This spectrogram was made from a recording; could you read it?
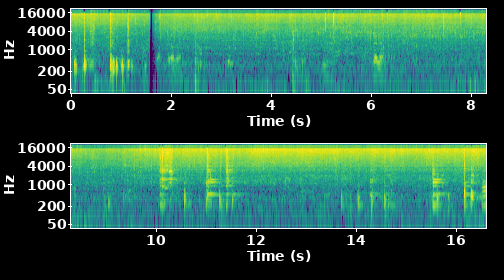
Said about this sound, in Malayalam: നമ്മുടെ ഉള്ളി നന്നായിട്ട് മൂക്കണം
